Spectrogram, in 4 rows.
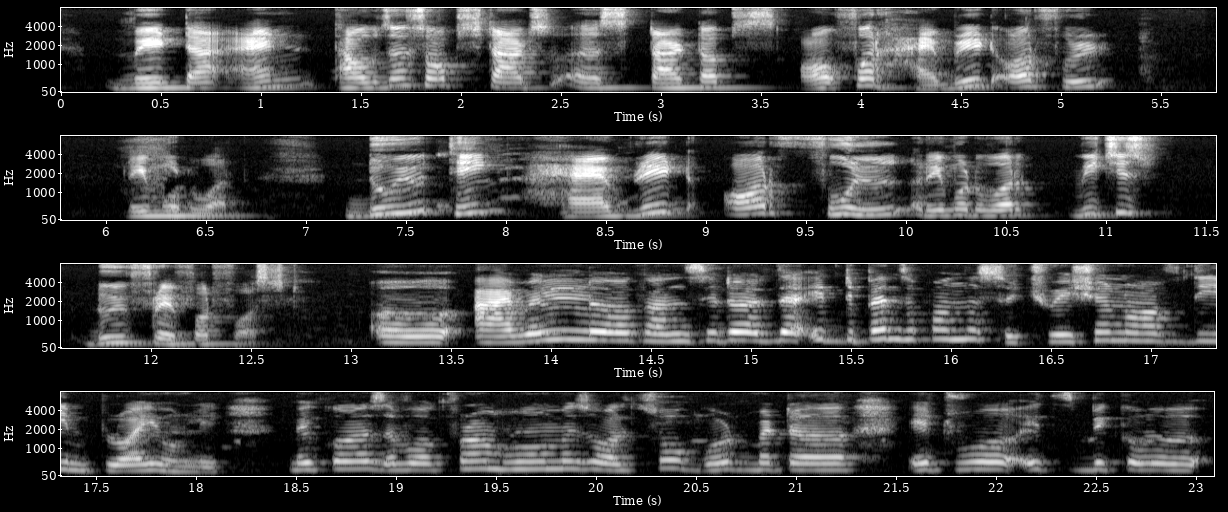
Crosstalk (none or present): none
